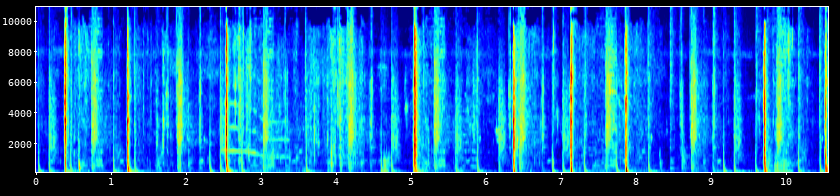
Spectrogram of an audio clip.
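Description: Repeated blows of a chopping tool into a soft, rotten log, about eight strong irregular strikes with splintering and crumbling wood between them; the hardest blows fall in the second half.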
